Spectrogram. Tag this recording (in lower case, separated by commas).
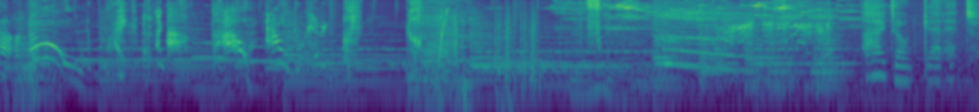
music, speech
